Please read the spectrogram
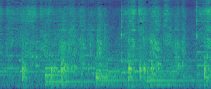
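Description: Metal spatula stirring and scraping sliced onions and spices frying in oil in a metal karahi, with repeated scrapes and clinks against the pan over a steady sizzle.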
